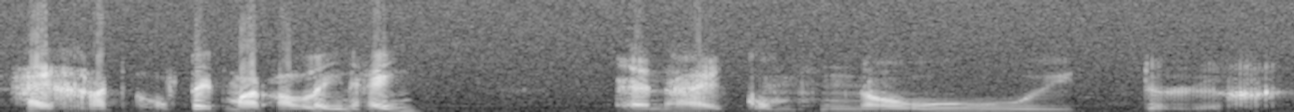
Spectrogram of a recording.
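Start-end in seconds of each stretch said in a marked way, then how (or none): 3.0-6.4 very slow, spooky, leaning on nooit; ominous slow line. Acted. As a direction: let the words hang like a mystery. Ominous tale of vanishing man. (heel langzaam en griezelig verteld)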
